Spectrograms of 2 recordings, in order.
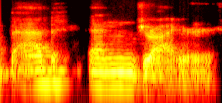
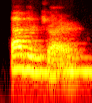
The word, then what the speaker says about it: Babendreier: what's up with that how do you say your last name oh I meant to go over that with you um I was gonna spell it out like in the email um bab and dryer bab and dryer that's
